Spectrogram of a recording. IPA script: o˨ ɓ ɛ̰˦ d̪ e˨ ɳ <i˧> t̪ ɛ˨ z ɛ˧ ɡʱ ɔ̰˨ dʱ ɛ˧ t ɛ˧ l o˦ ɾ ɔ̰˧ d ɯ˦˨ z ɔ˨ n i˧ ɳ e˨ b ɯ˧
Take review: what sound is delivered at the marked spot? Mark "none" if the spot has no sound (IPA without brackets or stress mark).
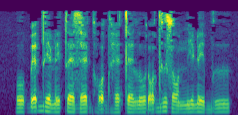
e˧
